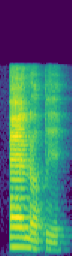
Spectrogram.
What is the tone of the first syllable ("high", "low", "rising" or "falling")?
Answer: high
